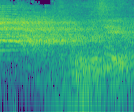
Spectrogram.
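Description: Several high-pitched voices shouting, drawn out and overlapping: spectators cheering on the fighters. A long, rising shout fills the first half-second, then merges into a general din of voices.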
